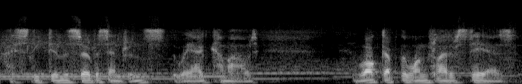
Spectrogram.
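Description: An actor playing a cold, calculating newspaperman turned murderer, deliberate and clipped in a 1940s radio thriller. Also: sits low, steady tone, over loud music, lightly acted. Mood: cold, methodical. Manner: deliberate, clipped, menacing narration and dialogue. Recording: muffled vintage radio broadcast.

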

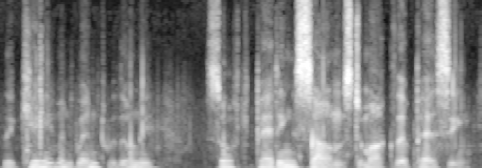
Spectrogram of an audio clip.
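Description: An actor playing an uneasy traveller who narrates an eerie tale in a dramatic 1940s radio drama style. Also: male voice, medium pitch, sing-song, unhurried, dull audio, slight background noise. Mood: haunted, wondering. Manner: dramatic, hushed swelling to agitated. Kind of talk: 1940s radio drama acting, first-person scripted narration. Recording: old radio broadcast with music.

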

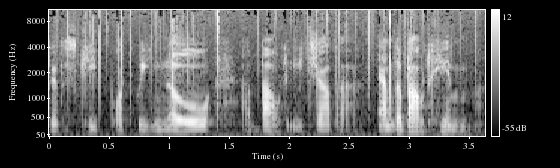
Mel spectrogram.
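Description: Crafty male fortune-teller for 1940s radio: deep, formal, insinuating, with lively swoops. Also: normal speed. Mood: calculating. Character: smooth, scheming male fortune-teller and stage mystic. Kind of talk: 1940s radio mystery acting. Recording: noisy vintage 1940s radio recording.

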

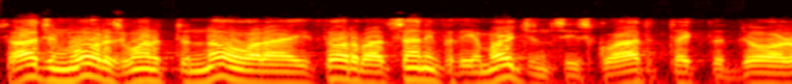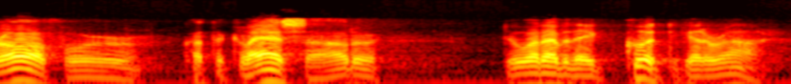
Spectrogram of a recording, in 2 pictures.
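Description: An actor playing a dutiful, deferential police subordinate in a 1950s radio drama. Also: male voice, mid-range voice, lively intonation, natural voice. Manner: brisk, deferential. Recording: muffled 1950s radio recording.

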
